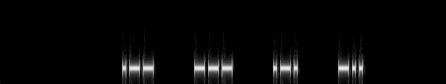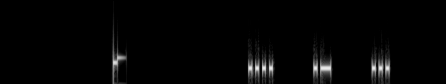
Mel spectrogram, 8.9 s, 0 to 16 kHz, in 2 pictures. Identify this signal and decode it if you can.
Morse code, heard as a keyed tone, about 36 wpm, spaced as for 16 wpm, 690 Hz. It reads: WORD HAS
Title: 4x Character Spacing - Top 100 Words - 35wpm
